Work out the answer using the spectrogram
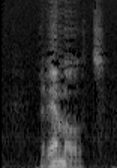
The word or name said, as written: Remmelt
